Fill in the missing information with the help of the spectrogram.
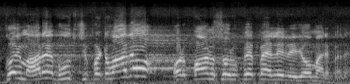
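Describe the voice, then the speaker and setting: A man's voice: very high voice, normal speed, in a large hall, a little hiss or hum, low-quality recording. A man telling a folk tale and preaching, acting out voices and breaking into sung refrains. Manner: animated, acts out voices and breaks into song. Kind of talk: Haryanvi kissa storytelling with sung refrains.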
